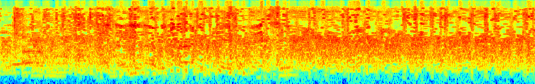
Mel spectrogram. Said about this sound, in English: All right. Thank you. We want to give a round of applause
